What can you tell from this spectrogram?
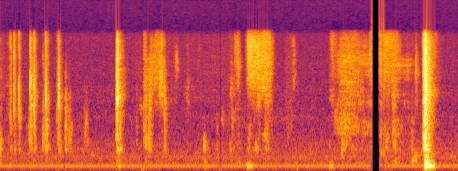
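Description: Paper instruction booklet being handled and leafed through: short rustles and scattered light clicks, with a sharp knock near the end. A steady low hum sits underneath.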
